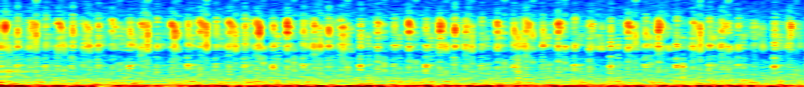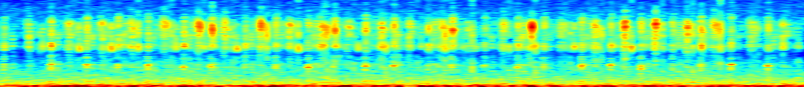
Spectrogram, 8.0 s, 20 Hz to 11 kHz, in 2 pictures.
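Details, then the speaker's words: ABU Garcia 6600 C4 baitcasting reel after replacing a worn pawl that hung the line guide on the worm gear during slow cranking: soft, even whirring while cranked slowly, no catches, clicks or line-guide hesitation; normal cranking after repair. "you can see I crack it real slow now and it's seems like it's fixed there's no hesitation in the line guide at all"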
